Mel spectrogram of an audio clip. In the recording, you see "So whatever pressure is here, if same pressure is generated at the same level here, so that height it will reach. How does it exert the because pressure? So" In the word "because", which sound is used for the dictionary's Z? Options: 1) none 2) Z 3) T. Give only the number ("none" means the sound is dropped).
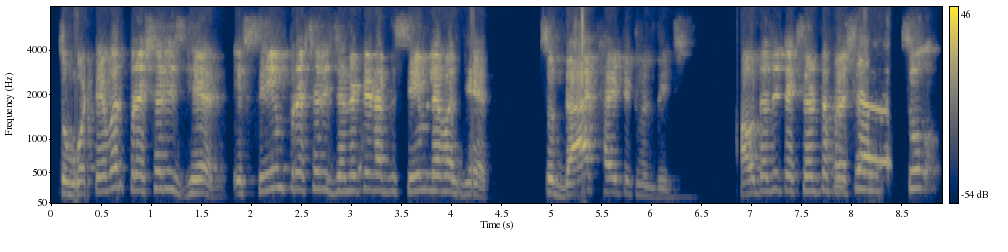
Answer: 1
